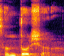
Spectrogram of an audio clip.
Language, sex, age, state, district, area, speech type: Kannada, male, 30-45, Karnataka, Bangalore Urban, urban, read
